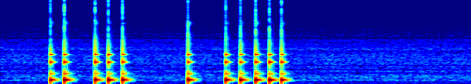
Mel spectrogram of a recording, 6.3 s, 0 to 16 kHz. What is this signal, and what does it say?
Tap code, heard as knocks on wood, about 5 knocks a second. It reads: HE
